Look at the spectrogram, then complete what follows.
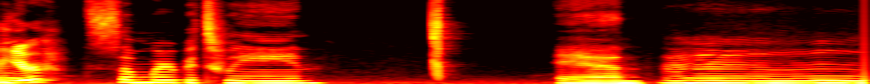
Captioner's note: lips smacking; moaning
